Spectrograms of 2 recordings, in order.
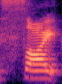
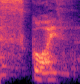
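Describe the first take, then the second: First: The word sounds like 'cite'. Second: The word sounds like 'scoith'. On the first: The speaker calls it right. "it's usually like cite Faraday" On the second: The speaker calls it wrong. "I kept wanting to read it as scoith"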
